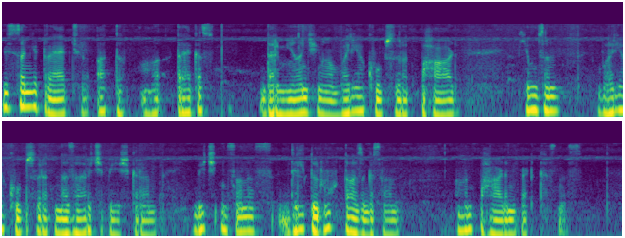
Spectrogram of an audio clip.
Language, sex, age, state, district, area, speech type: Kashmiri, male, 18-30, Jammu and Kashmir, Ganderbal, rural, spontaneous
